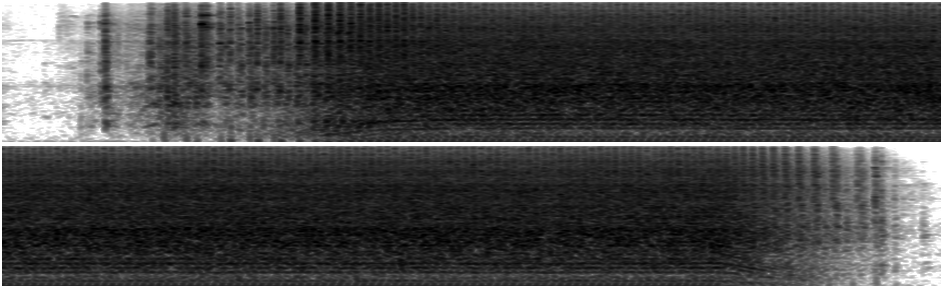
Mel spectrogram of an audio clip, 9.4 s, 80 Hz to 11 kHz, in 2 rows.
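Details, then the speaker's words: Murray 20-inch push mower, 4.0 HP (20415x8D), primed on a cold day: catches after a couple of pulls and settles into a steady, even run with no misses or surging, then shuts down cleanly; normal running. "Sounds good."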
